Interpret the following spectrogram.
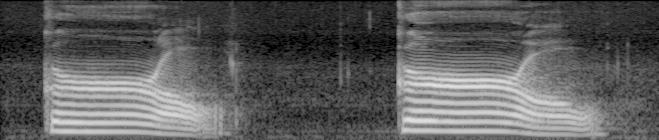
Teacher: I'm also going to hold that L longer when it's at the end of a word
